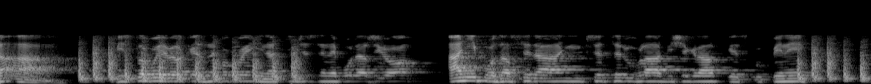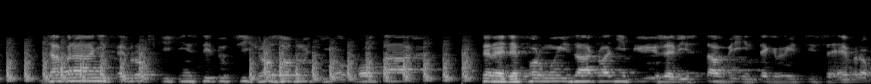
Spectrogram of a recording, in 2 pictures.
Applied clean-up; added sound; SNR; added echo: classical method WPE with log-MMSE.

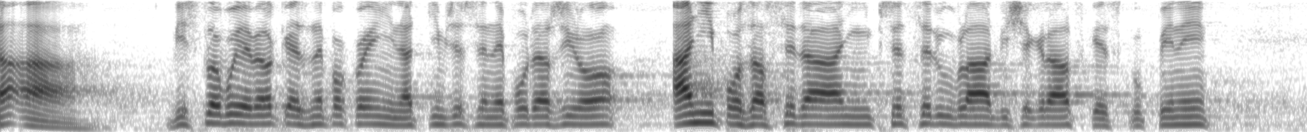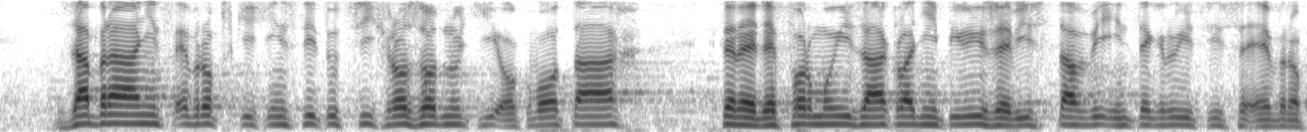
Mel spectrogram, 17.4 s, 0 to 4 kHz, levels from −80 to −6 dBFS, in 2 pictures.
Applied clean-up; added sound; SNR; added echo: none; none; none; none.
